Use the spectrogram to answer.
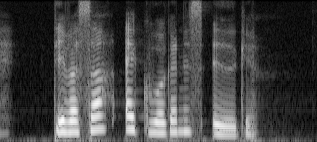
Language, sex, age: Danish, female, 26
